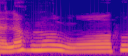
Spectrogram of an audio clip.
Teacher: अल्लाह के नाम से पहले पेश आ गया है तो अल्लाह का नाम यहाँ पर मोटा अदा किया जाएगा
